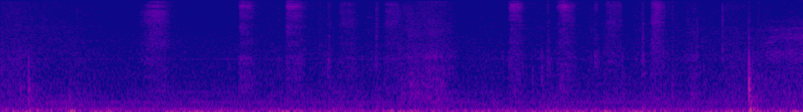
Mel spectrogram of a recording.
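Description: Faint scratching of a felt-tip marker drawn across paper in a series of short, quick strokes, as hatch marks are sketched.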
